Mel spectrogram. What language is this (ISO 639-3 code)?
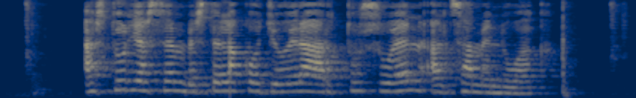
eus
